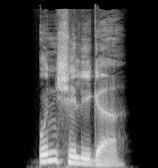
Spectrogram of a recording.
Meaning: inflection of unchillig: 1. strong/mixed nominative masculine singular 2. strong genitive/dative feminine singular 3. strong genitive plural
- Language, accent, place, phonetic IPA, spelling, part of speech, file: German, Germany, Berlin, [ˈʊnˌt͡ʃɪlɪɡɐ], unchilliger, adjective, De-unchilliger.ogg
